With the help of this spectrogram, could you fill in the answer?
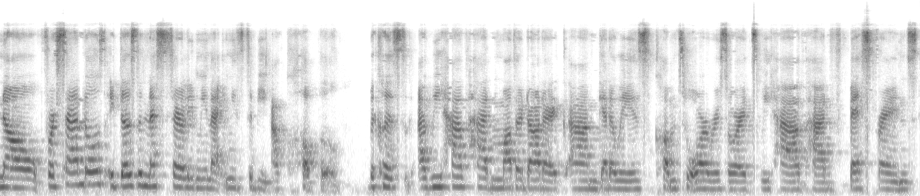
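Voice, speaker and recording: Woman with a Jamaican accent at a medium pitch, ordinary pitch variation, a moderate pace, hardly any pauses and noticeable background noise. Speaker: resort sales representative. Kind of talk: virtual presentation.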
